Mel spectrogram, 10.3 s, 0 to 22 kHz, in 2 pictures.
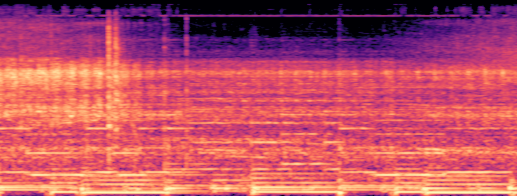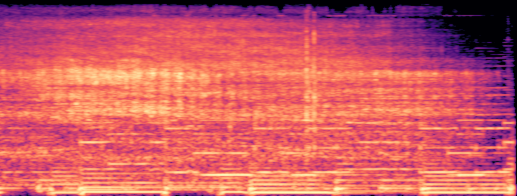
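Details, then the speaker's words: HO scale Bachmann Sound Value F7B locomotive, test run after replacing both gearbox assemblies and trucks, shell off: steady whirring gear drive with fine even clatter at constant pace after an early wobble from derailment; runs smooth and healthy. "Before mounting the shell, I did a quick test run. That wobble scared me for a moment, but it was just a derailment. The thing ran fine once the wheels were actually where they needed to"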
